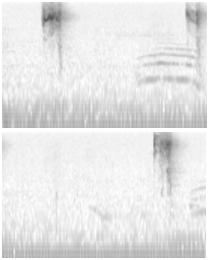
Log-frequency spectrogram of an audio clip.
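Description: A pet cat meows several times, with a loud cry and two shorter, rising calls spread out, while being given medicine indoors, close to the microphone, over a low steady hum.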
